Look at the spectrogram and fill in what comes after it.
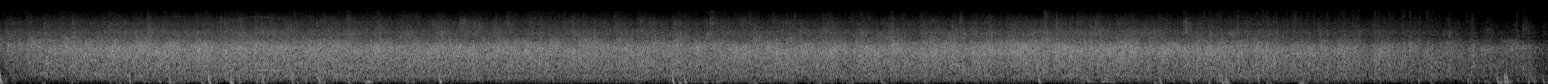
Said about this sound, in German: Für Sie, liebes Publikum. Das ist euer Applaus.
